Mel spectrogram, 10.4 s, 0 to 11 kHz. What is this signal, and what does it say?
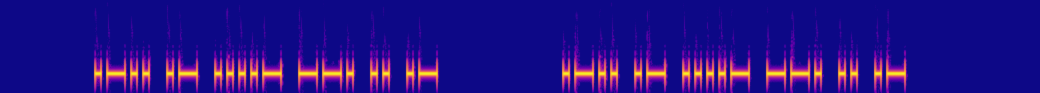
Morse code, heard as a keyed tone, about 21 wpm, 700 Hz. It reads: LA4GIA LA4GIA
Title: DXCC-100 Call Signs - 6 Characters - Repeated 2x - 20wpm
